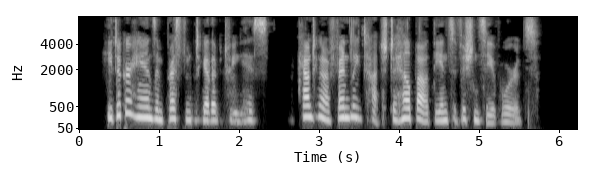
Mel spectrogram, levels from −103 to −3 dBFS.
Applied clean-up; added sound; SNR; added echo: neural mask model Resemble Enhance denoiser.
